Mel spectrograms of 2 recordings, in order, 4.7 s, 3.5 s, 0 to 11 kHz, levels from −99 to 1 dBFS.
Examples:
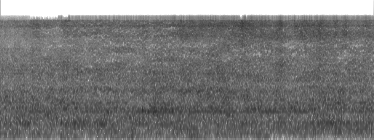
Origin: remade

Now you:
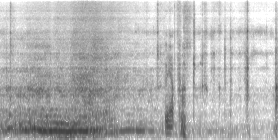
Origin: remade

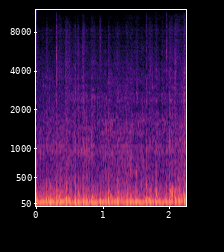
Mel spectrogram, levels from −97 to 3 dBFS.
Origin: remade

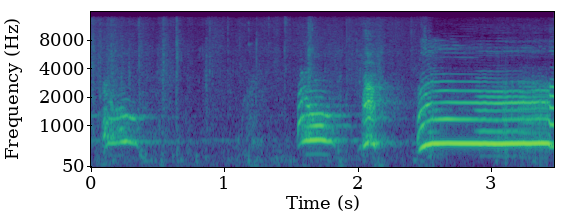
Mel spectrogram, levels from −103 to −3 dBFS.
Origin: recorded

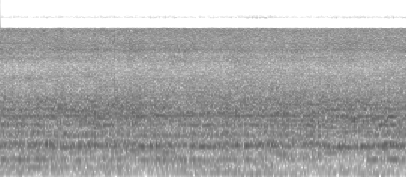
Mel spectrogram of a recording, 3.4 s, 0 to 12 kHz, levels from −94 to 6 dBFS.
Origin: remade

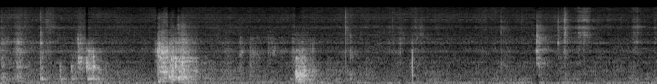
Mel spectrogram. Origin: remade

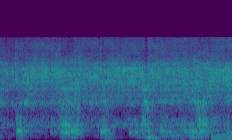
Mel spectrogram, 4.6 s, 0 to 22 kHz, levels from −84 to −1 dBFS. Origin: remade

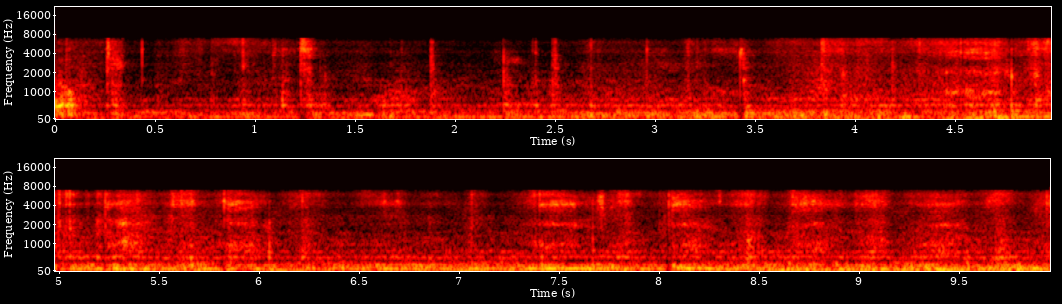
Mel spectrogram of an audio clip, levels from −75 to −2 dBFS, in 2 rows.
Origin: remade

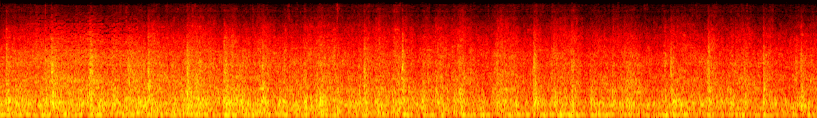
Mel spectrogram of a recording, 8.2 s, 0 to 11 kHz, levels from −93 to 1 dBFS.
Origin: recorded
